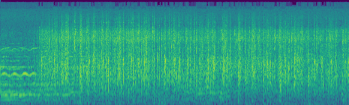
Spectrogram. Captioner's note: patrons clap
